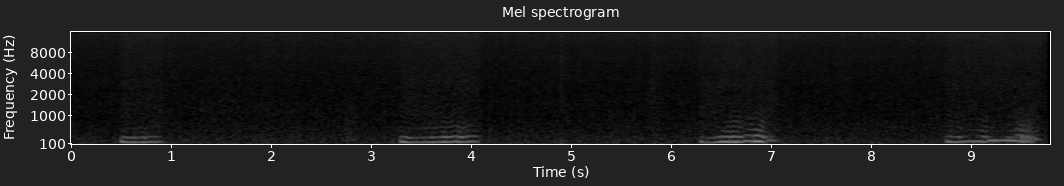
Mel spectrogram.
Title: Cat Snoring So Cute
